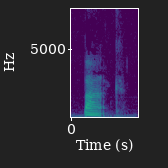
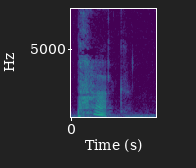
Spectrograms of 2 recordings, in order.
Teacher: with the voiceless sound there's a big puff of air you can feel it with your hands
